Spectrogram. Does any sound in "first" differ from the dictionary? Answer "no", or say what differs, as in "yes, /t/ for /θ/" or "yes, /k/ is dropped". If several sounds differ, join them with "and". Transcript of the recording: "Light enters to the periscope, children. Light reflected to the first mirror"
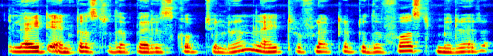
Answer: no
